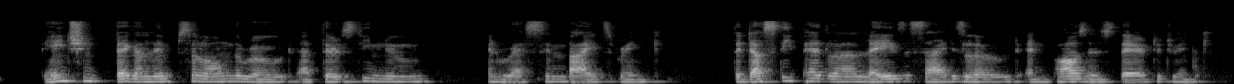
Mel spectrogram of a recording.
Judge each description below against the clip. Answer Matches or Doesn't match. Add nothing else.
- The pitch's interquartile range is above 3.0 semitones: Doesn't match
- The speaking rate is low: Matches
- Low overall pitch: Matches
